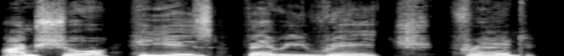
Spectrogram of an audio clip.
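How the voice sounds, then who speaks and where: A man's voice: high voice, slow, mellow, dry recording, clean studio sound, pitched above the performer's own voice. Man doing a young wife, earnest, indignant, raised voice.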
